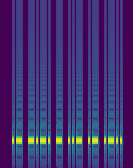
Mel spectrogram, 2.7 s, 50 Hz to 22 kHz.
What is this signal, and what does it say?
Morse code, heard as a keyed tone, about 30 wpm, 700 Hz. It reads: ACTUAL
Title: Sentences from Top 1000 Words - Review Part 5 - New Word Drill - 30wpm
